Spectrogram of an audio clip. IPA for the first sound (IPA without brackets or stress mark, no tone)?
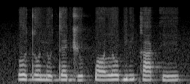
o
